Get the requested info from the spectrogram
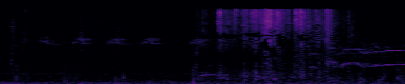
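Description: Small birds chirping, a short arched chirp repeated a few times a second, with a loud rustling noise about three seconds in lasting over a second, and a clear whistled bird note near the end.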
